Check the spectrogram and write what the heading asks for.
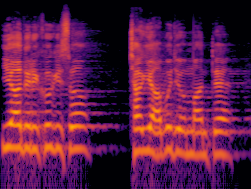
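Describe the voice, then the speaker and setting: A man's voice: high voice, fairly even intonation, brisk, a bit bright. A man in his fifties, a senior pastor, preaching a sermon, telling a story and then urging the congregation emphatically. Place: church sanctuary. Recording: church hall reverb.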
